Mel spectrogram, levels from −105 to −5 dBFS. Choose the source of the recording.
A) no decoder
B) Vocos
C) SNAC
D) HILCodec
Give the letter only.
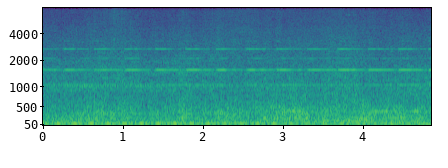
A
